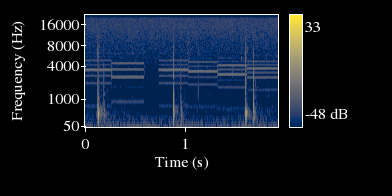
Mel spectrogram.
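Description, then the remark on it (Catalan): A mobile phone ringtone plays at a slight distance while a body is being prepared for burial, steady electronic tones punctuated by three soft beats at regular intervals, with no voices present. “Diria que és el timbre d'un telèfon mòbil.”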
